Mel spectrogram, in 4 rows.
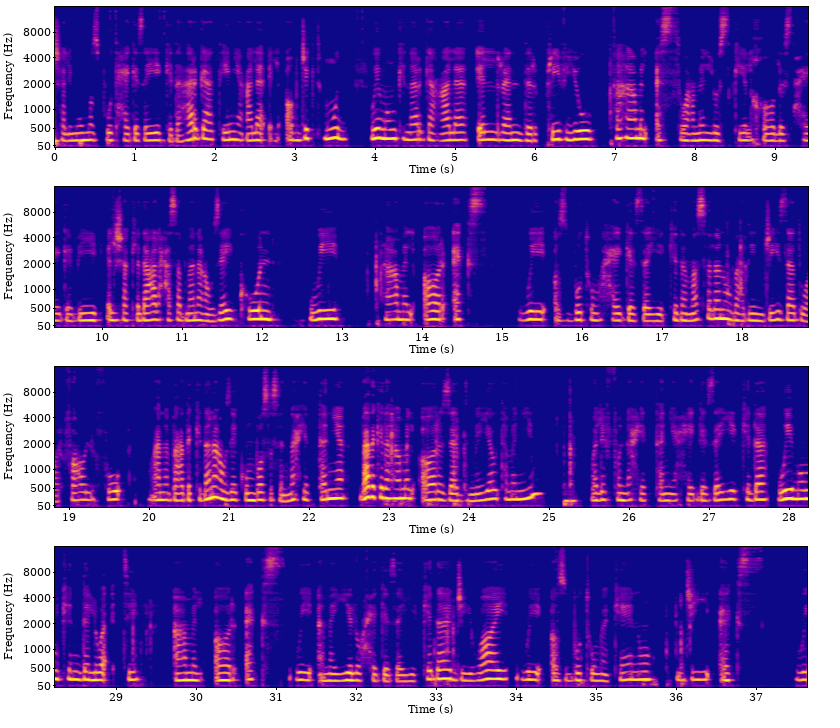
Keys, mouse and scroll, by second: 0.6-1.3 drag, 2.0-3.8 scroll down 1, 3.8 click, 6.7 click, 6.7 scroll up 1, 6.8 s, 10.1-10.5 drag, 10.5-11.2 scroll up 2, 11.2-11.6 scroll down 1, 13.1 right click, 13.2 r, 16.7-17.7 drag, 16.7 x, 17.7 g, 17.8 z, 18.9 click, 19.2-19.6 scroll up 1, 19.7 shift+middle click, 19.8-20.4 scroll down 2, 26.9 KP_Enter, 26.9 typing, 29.0 r, 29.2 x, 31.9 click, 32.9 g, 33.0 y, 34.4 click, 34.7 scroll up 1, 34.7-35.6 middle drag, 35.8 g, 36.0 x.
